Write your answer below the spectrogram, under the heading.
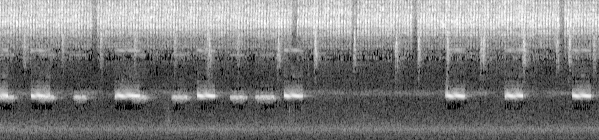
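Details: Wild crickets in chorus, a constant piercing trill underneath and irregular chirp pulses on top, clustered in the first six seconds then spaced more sparsely, separated by pauses.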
